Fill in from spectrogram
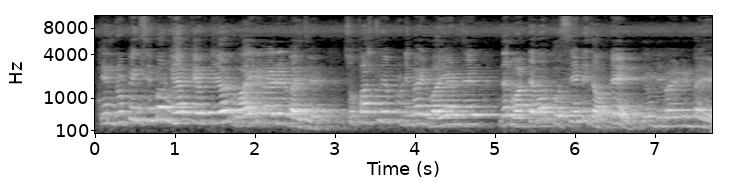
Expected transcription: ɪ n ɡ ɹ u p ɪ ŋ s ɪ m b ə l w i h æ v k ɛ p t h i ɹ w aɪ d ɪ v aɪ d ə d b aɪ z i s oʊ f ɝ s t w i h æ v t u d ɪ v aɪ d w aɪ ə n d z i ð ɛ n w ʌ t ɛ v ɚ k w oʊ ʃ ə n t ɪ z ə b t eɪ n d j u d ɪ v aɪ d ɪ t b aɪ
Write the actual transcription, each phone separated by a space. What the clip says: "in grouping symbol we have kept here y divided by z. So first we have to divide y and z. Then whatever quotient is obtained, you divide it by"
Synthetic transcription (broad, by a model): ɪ n ɡ ɹ u p ɪ ŋ s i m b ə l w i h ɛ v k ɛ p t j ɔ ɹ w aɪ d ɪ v aɪ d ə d b aɪ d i s oʊ p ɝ s t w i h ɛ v t u d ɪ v aɪ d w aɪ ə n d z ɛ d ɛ n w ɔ t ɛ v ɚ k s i ə n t ɪ z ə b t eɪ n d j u d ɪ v aɪ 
